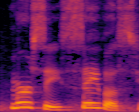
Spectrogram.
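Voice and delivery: high, contained cry for help; panicked yell. A narrator's reading. Mother calls for mercy, high panicked yell. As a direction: yell it high, volume held back. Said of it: "yelled Missus Beauregard".

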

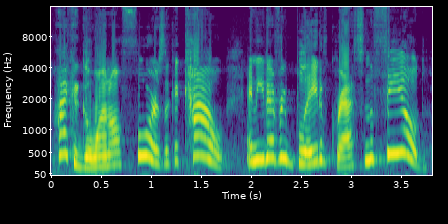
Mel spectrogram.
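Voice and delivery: high, delighted grandpa voice; Grandpa Joe. A narrator's reading. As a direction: run on gleefully with a grin. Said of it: "grinning with delight".

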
